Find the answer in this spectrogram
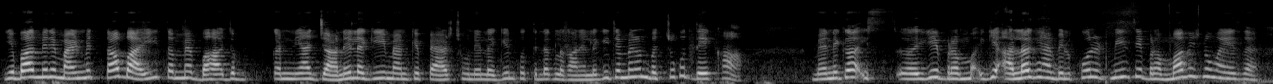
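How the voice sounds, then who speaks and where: High-voiced woman giving a grateful testimony. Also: moderate pace, darkish tone. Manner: earnest, grateful, heartfelt storytelling. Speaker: devotee sharing a testimony. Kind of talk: devotional testimony to a prayer group.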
